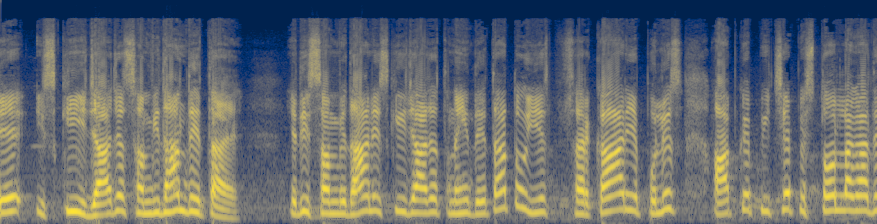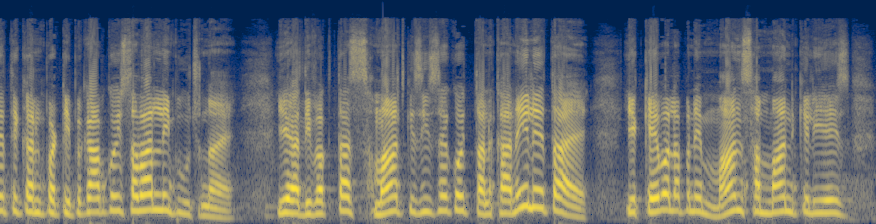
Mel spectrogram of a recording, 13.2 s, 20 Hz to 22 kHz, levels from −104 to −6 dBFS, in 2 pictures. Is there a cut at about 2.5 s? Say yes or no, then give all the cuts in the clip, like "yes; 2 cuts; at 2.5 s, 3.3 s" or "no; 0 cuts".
no; 1 cut; at 8.6 s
